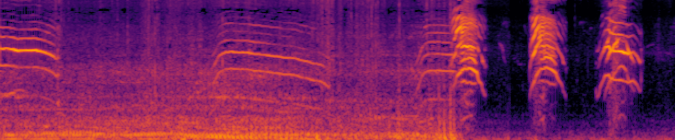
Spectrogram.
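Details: Cat meowing in a compilation of cats and kittens: a long wavering meow, then a rising drawn-out meow, then three short sharp meows in quick succession near the end, with low background rumble under the first half.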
